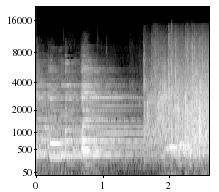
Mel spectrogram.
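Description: A banjo plays a bright picked tune close by.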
